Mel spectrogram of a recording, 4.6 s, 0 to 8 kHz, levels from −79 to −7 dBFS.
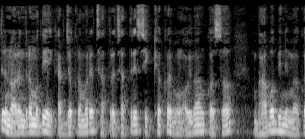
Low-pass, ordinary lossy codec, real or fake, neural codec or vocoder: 7.2 kHz; MP3, 48 kbps; real; none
